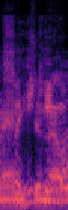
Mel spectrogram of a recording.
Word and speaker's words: Manganiello: I don't know how to pronounce his name. Yeah, Manganiello, so he came out on stage and he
